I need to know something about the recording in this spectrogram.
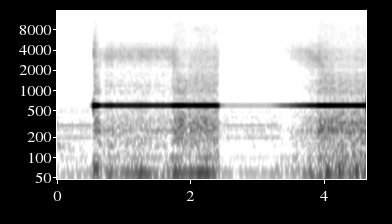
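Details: Graetz Baroness 610 tube radio after selenium rectifier replacement, during AM/shortwave alignment (460 kHz IF; 7 MHz coil L137 peaked): a clear, steady single-pitch test tone stands strongly above the hiss, receiver correctly peaked on the test signal.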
